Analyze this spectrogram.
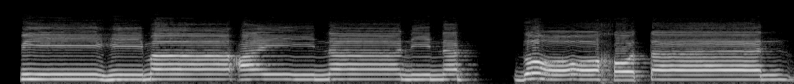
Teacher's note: Jangan baca fihima ataupun fihima, salah Yang panjang, yang 2 harakat adalah fi ni. Hi ni tidak. Hi ni satu harakat sahaja. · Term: mad asli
